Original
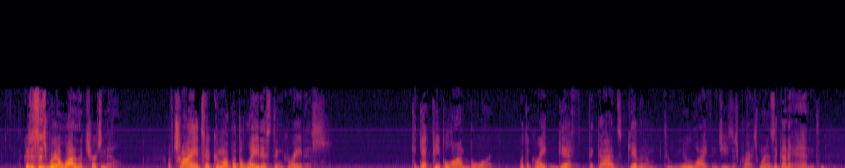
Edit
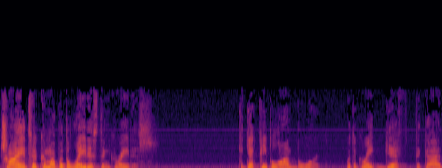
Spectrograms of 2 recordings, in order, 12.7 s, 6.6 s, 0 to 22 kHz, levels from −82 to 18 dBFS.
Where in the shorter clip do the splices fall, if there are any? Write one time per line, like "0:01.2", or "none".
none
